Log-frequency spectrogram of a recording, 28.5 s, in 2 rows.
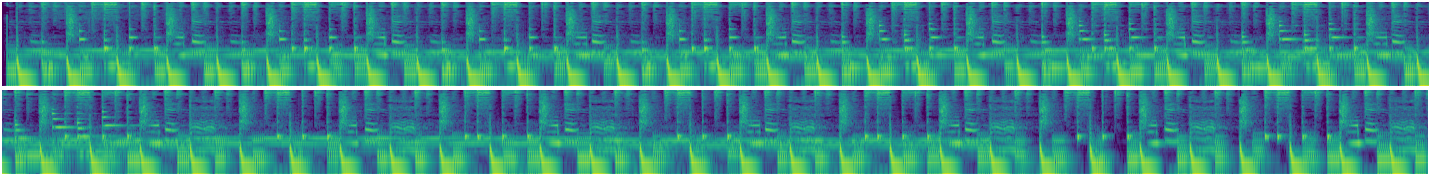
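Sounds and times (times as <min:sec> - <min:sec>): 
instrumental dub music: 0:00.0 - 0:28.5.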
